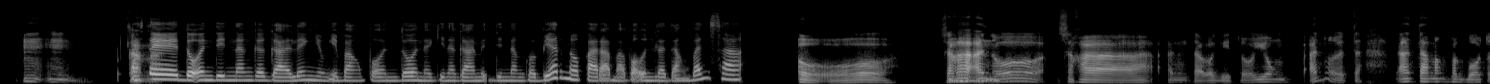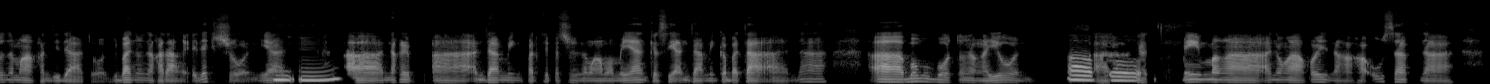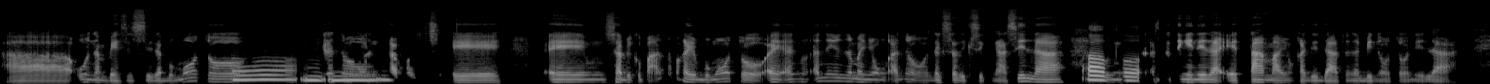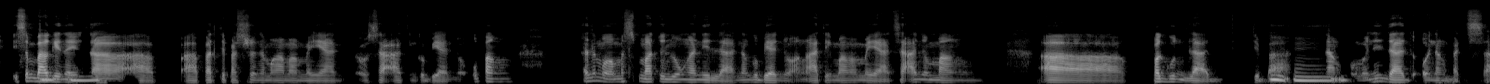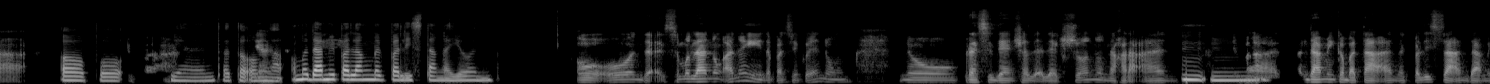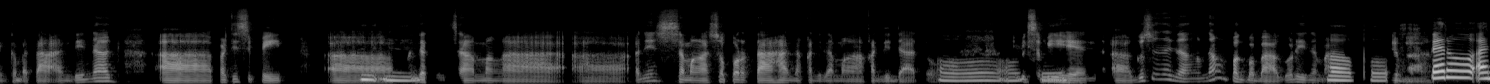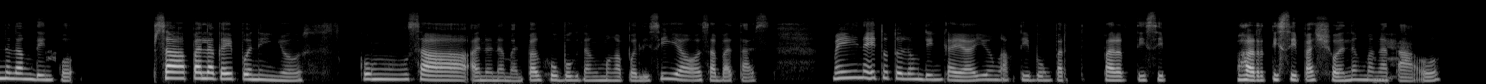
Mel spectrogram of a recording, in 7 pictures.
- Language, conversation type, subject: Filipino, unstructured, Bakit mahalaga ang pakikilahok ng mamamayan sa pamahalaan?
- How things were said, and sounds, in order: tongue click; tapping; background speech; sniff; other background noise; in another language: "presidential election"; laughing while speaking: "partisipasyon"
